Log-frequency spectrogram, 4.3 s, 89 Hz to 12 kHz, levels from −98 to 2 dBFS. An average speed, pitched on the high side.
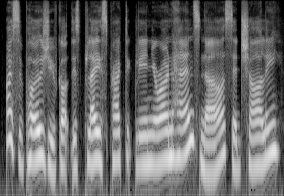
Yes: average, 195 wpm; high, 220 Hz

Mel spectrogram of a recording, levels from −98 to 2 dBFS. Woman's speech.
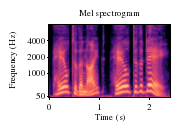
No: male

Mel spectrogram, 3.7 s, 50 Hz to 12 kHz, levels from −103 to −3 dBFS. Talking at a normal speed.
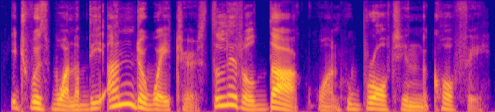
No: fast, 225 wpm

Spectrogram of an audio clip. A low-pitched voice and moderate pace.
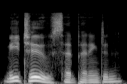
Yes: low, 125 Hz; average, 190 wpm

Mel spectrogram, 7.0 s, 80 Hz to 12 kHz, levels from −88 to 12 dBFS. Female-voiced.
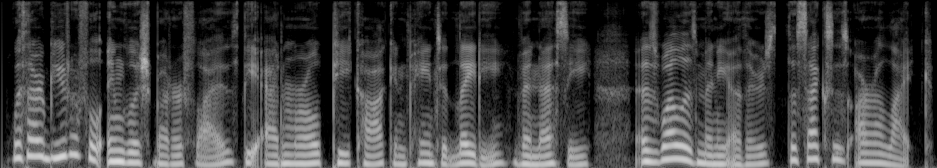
Yes: female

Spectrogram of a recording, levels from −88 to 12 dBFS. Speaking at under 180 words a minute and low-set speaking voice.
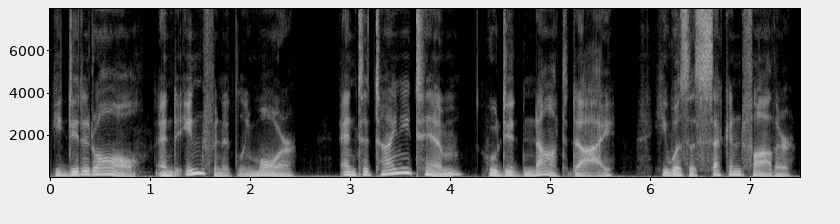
Yes: average, 160 wpm; low, 115 Hz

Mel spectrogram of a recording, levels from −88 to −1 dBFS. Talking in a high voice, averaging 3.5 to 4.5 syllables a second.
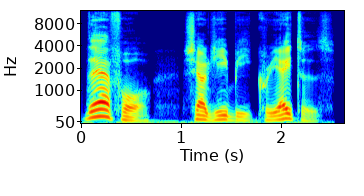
No: low, 115 Hz; 4.2 syllables/s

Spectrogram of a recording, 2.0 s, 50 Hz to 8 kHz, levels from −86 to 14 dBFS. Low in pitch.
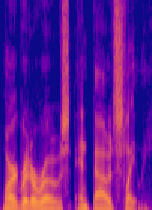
Yes: low, 110 Hz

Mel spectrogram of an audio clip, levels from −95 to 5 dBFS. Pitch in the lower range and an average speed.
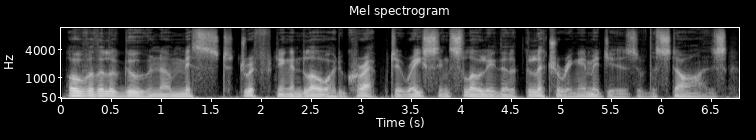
Yes: very low, 90 Hz; average, 160 wpm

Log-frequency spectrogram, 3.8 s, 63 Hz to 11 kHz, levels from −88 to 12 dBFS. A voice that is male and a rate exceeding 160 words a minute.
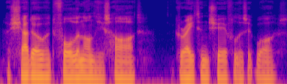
Yes: male; fast, 205 wpm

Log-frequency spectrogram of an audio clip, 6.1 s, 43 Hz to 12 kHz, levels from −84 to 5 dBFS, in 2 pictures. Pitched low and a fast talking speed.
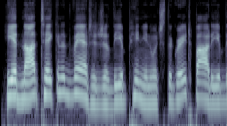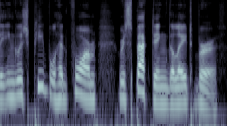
No: medium, 145 Hz; fast, 220 wpm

